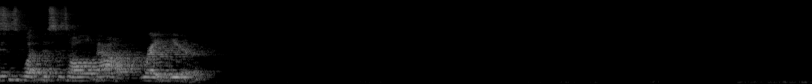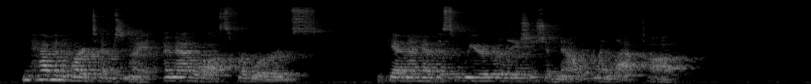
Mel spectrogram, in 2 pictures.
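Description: A woman speaks calmly and clearly into a close microphone, pausing between phrases.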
